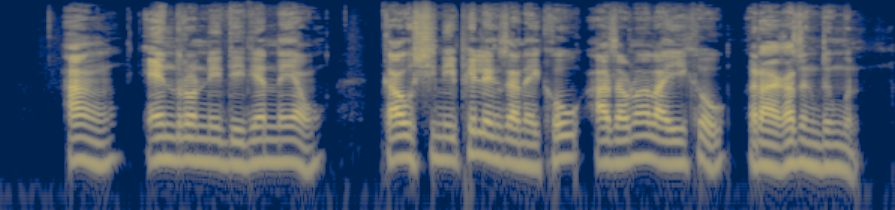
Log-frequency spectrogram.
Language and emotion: Bodo, disgusted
